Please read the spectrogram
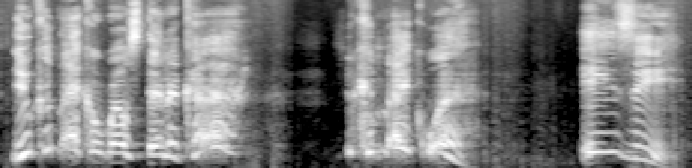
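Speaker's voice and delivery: squeaky high put-on voice, egging on; high mocking voice. To chat, mocking a roast-dinner complaint in a squeaky high voice. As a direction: pitch way up and tease like a cheeky mate.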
